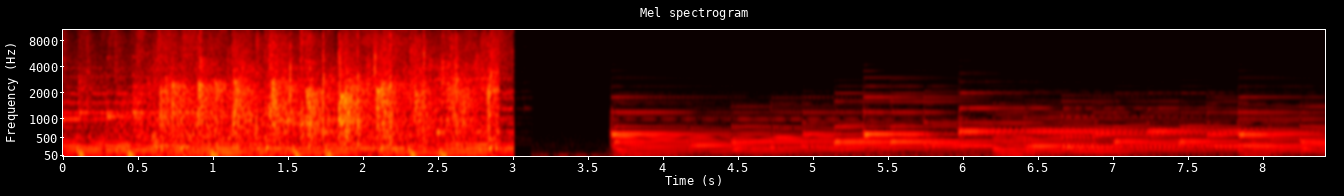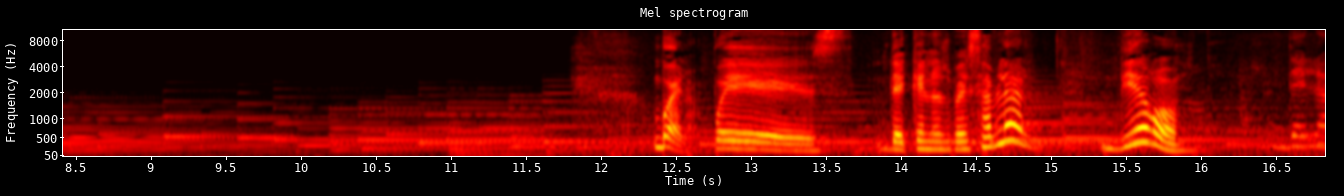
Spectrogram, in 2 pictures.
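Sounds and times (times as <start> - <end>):
crowd applause: 0.0 - 3.0
music bed: 0.0 - 3.0, 3.7 - 16.8
speech: 12.4 - 16.0.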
